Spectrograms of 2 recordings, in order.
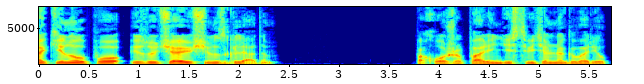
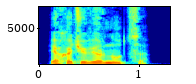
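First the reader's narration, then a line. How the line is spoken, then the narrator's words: Quiet. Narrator (Russian): тихо сказал он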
